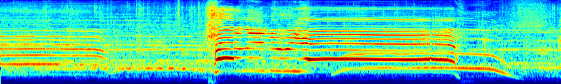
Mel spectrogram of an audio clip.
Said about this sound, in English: Let's clap our hands and thank God for what he's done. Låt oss klappa händerna. Tack Gud. Hallelujah! Hallelujah!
